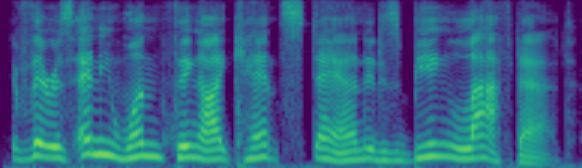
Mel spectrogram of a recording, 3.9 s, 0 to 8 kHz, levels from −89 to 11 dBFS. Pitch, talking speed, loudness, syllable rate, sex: 180 Hz, 215 wpm, -18 LUFS, 4.8 syllables/s, male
